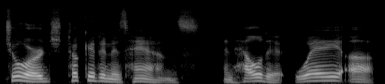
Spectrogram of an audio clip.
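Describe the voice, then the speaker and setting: A children's storyteller with a very slow, deliberate delivery and a close, dry sound. The reading is expressive and animated, with dramatic pauses, pitched as a read-aloud for young listeners. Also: dry recording.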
